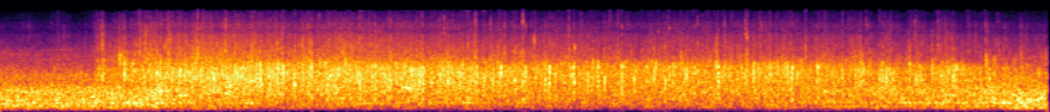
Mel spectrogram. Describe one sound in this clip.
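A large crowd murmurs and cheers in a large echoing hall.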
